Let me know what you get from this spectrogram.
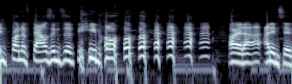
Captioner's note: laughs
